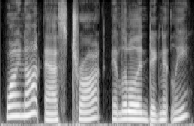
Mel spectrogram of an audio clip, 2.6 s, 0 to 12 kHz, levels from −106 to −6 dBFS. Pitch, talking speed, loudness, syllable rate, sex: 220 Hz, 160 wpm, -15 LUFS, 5.4 syllables/s, female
